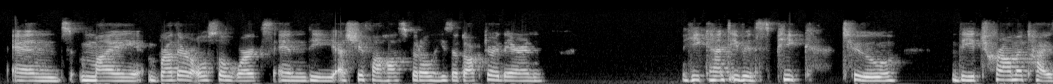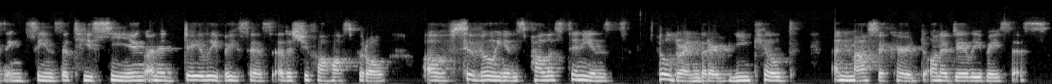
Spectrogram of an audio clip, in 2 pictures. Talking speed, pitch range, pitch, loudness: 135 wpm, 170-195 Hz, 180 Hz, -12 LUFS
